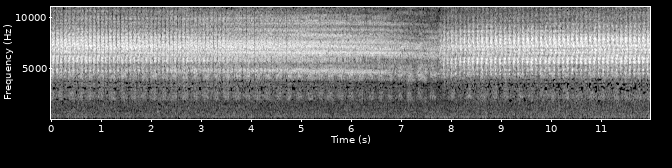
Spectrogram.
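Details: Wheat-field cicada chorus: a shrill, sizzling drone pulsing rapidly. It dips and softens around seven seconds, then snaps back louder with sharper pulses. No birds or people are heard.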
